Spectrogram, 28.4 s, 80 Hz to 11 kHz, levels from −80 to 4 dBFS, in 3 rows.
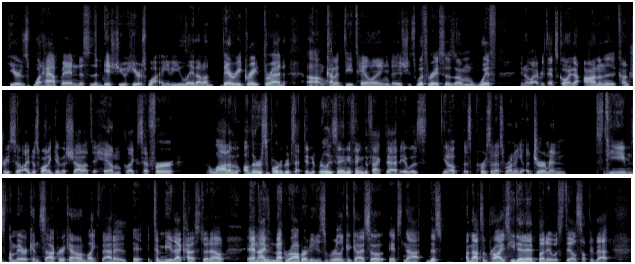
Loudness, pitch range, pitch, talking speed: -28 LUFS, 70-80 Hz, 75 Hz, 245 wpm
